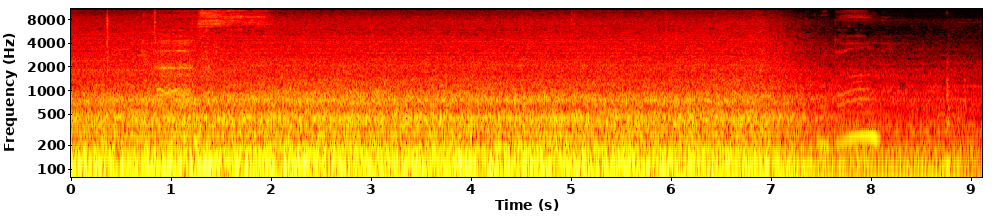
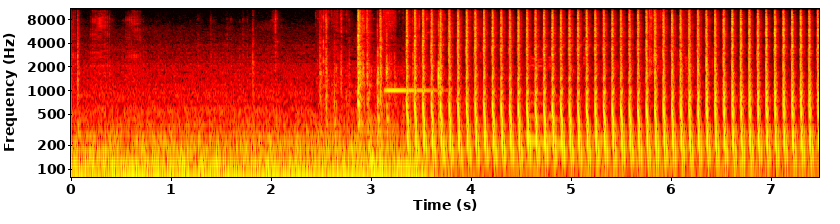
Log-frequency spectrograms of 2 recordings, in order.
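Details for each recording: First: Jeep Compass after replacing the HVAC blend door actuator (old one had a cracked gear with missing teeth), air turned on: steady low engine and fan hum with no knocking or ticking from behind the dash. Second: Jeep Compass with a knocking, clickety-clack sound in the dash: a sharp, even clacking of about four clicks a second from behind the dash. The HVAC blend door actuator had a cracked gear wheel with missing teeth and was replaced.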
